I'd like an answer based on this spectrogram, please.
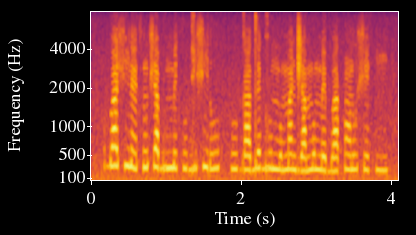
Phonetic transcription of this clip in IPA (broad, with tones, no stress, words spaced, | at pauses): ba˦ʃi˧ ɾɛ̃˨sũ˨˦ʃa˦bu˧ me˧ku˨ɡi˨˦ ʃi˦˨ɾu˨˦ | u˨ ɡa˧ dɛ˦ɡu˧ mo˨mã˧d͡ʒa˨mo˧ mɛ˨ba˨kɔ̃˧ɾu˧ ʃe˧ki˧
